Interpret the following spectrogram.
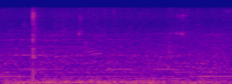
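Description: A single sharp crack of a cricket bat striking the ball, about a third of a second in, over a steady low rumble.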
